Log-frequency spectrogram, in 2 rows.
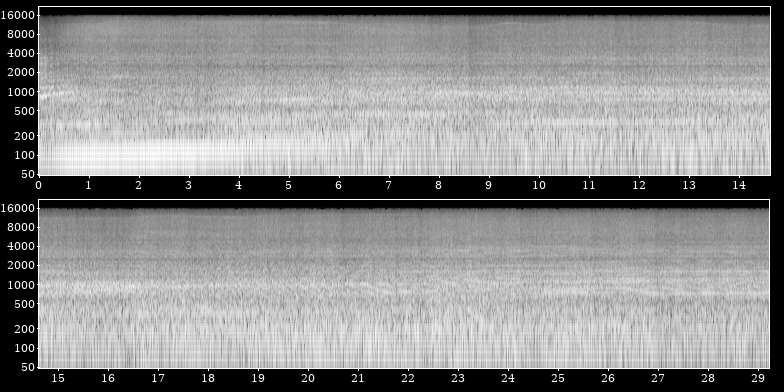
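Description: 2011 Subaru WRX's turbocharged flat-four engine running hard at speed, its note climbing slowly as the car accelerates, twice, over a steady rush of wind and road noise.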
